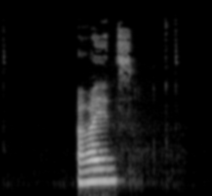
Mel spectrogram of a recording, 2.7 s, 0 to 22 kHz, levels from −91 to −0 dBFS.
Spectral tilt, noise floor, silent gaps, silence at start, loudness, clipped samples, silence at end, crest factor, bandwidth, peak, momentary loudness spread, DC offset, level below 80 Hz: -3.5 dB/octave; -84 dBFS; none; 0.95 s; -28 LUFS; under 0.1%; 1 s; 24 dB; 15.5 kHz; -10 dBFS; 12 LU; under 0.1%; -82 dBFS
